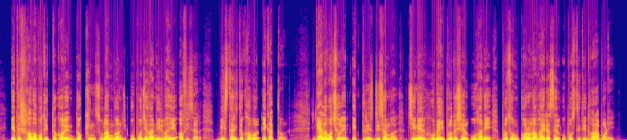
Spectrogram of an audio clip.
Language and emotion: Bengali, neutral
